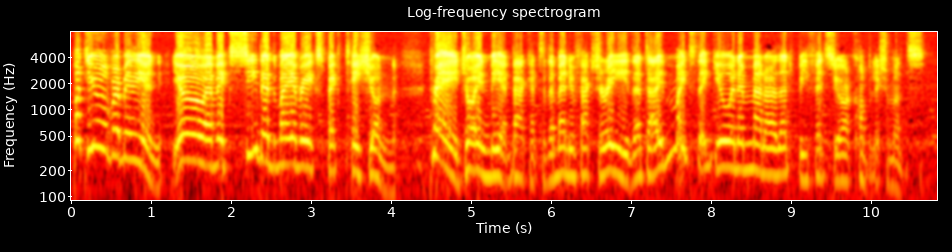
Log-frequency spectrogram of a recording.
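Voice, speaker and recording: A man's voice: high voice, lively intonation, moderate pace, pushed and bright, heavily acted, low-quality recording. A man voicing an eloquent, effusive nobleman from a fantasy game, with florid, theatrical phrasing. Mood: gracious, effusive. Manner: florid, theatrical, formal speech. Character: flamboyant, eloquent nobleman, effusive patron of a workshop. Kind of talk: fantasy game dialogue read aloud.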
